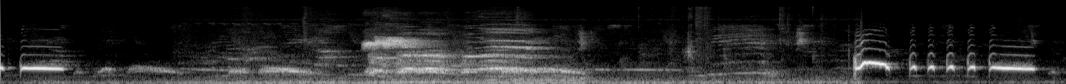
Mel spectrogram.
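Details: Zebra dove of the Bangkok type in full song as a lure to provoke a rival to sing: a sustained coo opens, then a long stretch of softer mixed sounds and murmurs, before a loud upswept note and a rapid run of clipped coos.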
